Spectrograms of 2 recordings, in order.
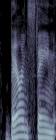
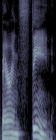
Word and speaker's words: Berenstain: were men's excuse me they were mispronouncing baron stain because he was saying it berenstein a and i don't make an e sound i shouted indignantly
